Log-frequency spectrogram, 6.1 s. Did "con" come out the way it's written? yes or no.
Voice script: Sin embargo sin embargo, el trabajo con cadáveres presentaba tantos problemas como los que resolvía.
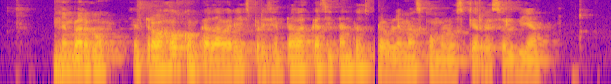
yes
